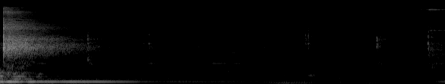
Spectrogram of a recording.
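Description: A short hiss that fades within the first second, then a few faint, sparse clicks of a small screwdriver on the terminal screws of a modular switch board as the wires are tightened.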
